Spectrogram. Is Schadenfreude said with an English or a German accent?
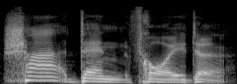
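German. The word is said with a German accent. The speaker calls it right. "das heißt Schadenfreude"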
